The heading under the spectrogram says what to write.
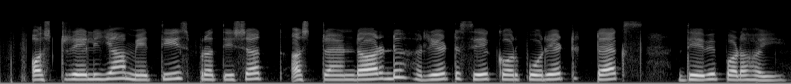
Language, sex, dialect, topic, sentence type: Magahi, female, Central/Standard, banking, statement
